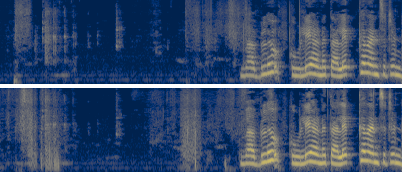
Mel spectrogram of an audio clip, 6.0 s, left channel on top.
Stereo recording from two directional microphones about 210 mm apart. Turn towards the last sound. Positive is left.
turn(degrees=-10)  # may be behind; listen again after turning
